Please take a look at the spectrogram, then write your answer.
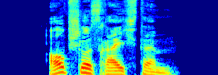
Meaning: strong dative masculine/neuter singular superlative degree of aufschlussreich
- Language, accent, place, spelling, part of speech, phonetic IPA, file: German, Germany, Berlin, aufschlussreichstem, adjective, [ˈaʊ̯fʃlʊsˌʁaɪ̯çstəm], De-aufschlussreichstem.ogg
